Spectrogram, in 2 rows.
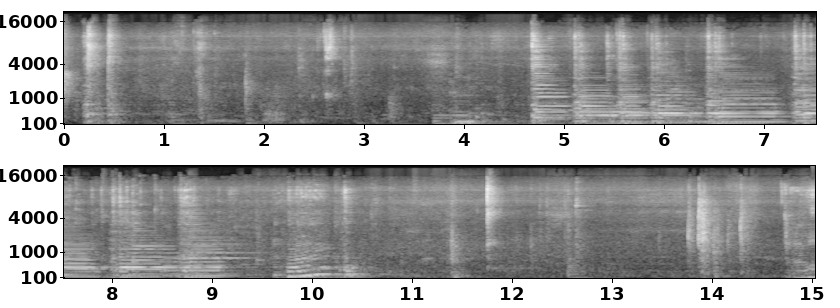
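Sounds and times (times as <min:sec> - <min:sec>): guitar strummed and plucked: 0:03.7 - 0:10.8.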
